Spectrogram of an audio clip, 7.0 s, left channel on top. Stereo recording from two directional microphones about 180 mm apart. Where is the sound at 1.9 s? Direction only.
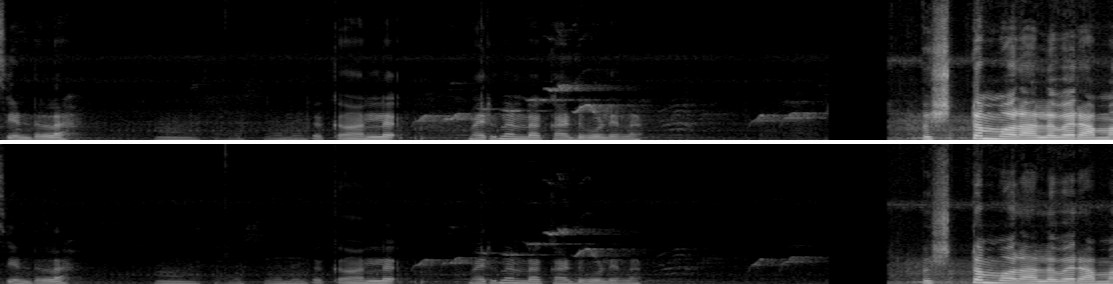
5° left (ahead or behind).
